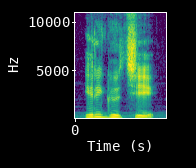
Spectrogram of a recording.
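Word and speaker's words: 入口: Maybe it's kuchi when it's the beginning of a word, and gucci when it's in the middle of a word.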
